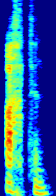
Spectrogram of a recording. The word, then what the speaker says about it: acht: Então, achten. Achten. O número 8 para antes, para no T. É um T mudo.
